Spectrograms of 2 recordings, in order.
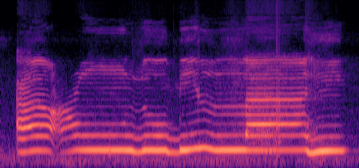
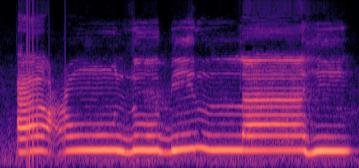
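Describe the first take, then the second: No difference in how they are said.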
